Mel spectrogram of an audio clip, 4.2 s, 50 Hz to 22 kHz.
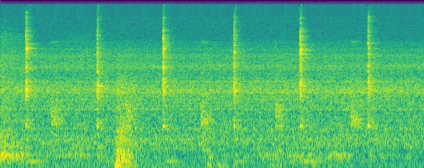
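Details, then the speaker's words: New Haven time-only store regulator wall clock movement after full service, on a stand at 3/4 wind: crisp, evenly spaced ticks about every two thirds of a second; normal clock tick, in beat. "Nice even click. It sounds like it's even level up there right now."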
